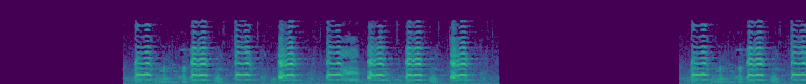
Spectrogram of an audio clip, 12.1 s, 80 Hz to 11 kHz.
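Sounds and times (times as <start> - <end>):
flamingos honking: 1.9 - 7.5, 10.2 - 12.0
another bird calling: 2.0 - 7.2.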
